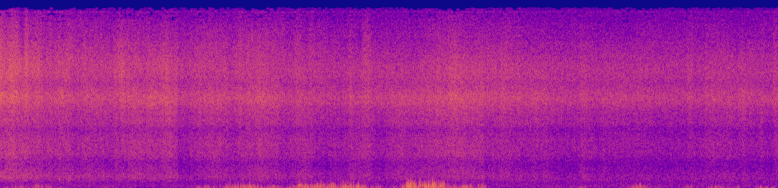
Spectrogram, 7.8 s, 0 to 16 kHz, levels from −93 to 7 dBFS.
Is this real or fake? fake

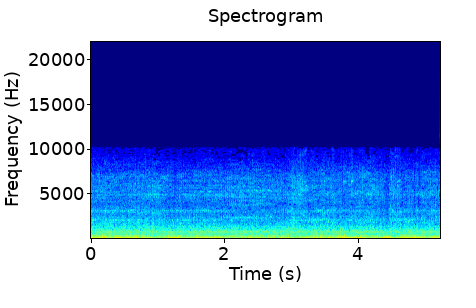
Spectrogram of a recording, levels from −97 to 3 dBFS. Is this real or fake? real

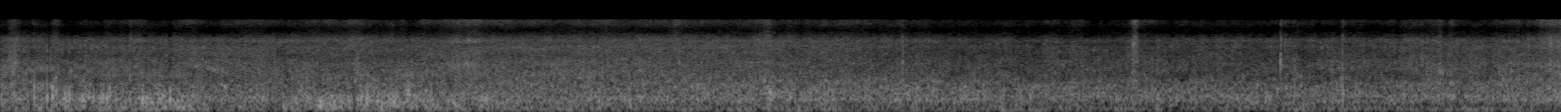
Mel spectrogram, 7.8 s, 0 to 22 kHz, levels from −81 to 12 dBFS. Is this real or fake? fake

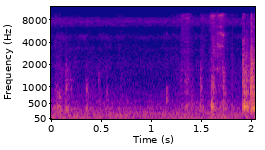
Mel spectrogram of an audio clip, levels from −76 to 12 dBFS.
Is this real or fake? real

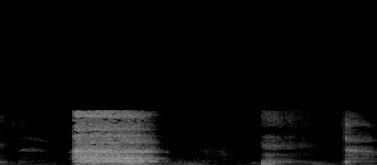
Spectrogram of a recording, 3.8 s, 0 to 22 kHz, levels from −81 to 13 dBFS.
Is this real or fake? real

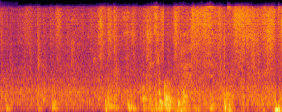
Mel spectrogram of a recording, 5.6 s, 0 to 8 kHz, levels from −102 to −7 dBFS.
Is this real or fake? fake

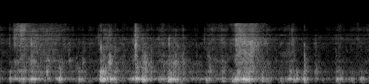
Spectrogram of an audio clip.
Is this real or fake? fake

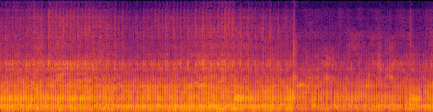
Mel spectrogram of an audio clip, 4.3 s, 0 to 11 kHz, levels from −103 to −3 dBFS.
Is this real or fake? fake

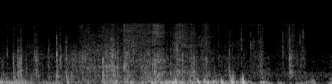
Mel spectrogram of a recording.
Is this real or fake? real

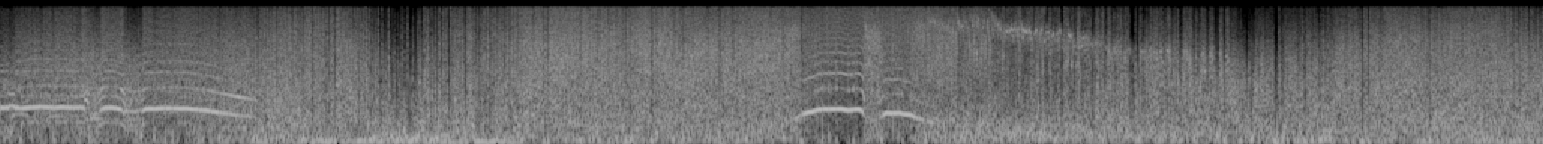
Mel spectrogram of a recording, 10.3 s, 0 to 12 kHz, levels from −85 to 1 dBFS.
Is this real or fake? real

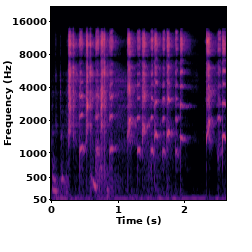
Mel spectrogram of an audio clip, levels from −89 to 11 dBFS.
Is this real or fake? fake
